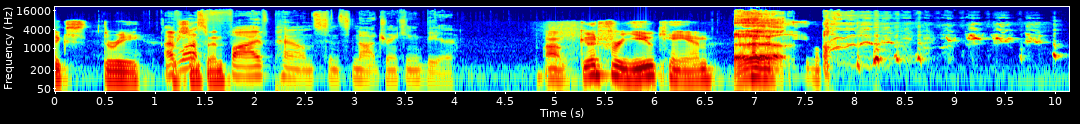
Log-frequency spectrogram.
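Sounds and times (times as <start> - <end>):
speech: 0.0 - 4.1, 4.8 - 8.3
loud drawn-out burp: 6.8 - 7.5
people giggling and chuckling: 7.7 - 10.1.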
